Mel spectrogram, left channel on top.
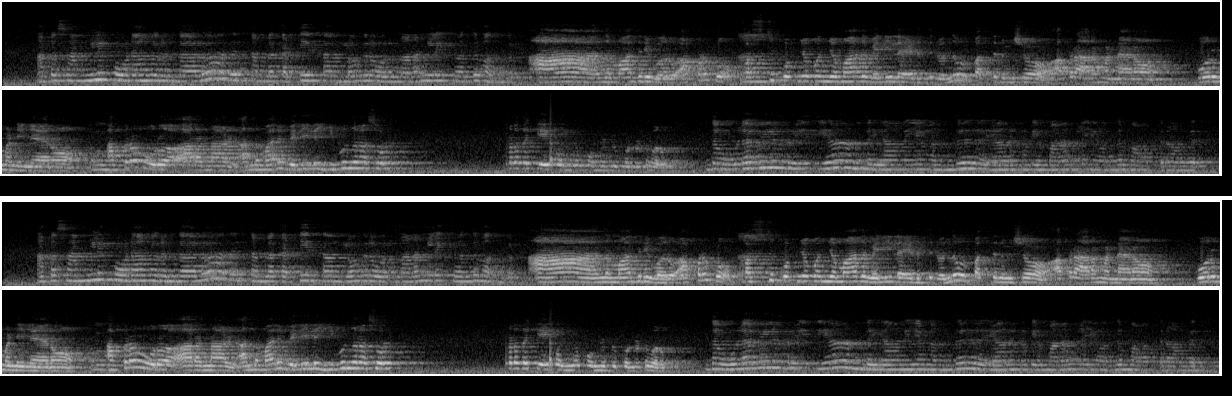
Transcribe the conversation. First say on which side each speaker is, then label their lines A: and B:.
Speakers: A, on the right; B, on the right.
A: அப்ப சங்லி போடாம இருந்தாலும் அது தம்ள கட்டி இருக்காங்ளோங்ற ஒரு மனநிலைக்கி வந்து வந்
B: ஆ அந்த மாதுரி வரு அப்பற கோ ஃபஸ்ட்டு
A: ஆ
B: கொஞ்சொ கொஞ்சொ மாத் வெளியில எடுத்துட்டு வந்து ஒரு பத்து நிம்ஷோ அப்புற அரமண் நேரொம் ஒரு மணி நேர் நோ
A: ஓ
B: அப்புரொ ஒரு அர நாள் அந்த மாரி வெளில இவுங்கள சொல் <unintelligible> கே கொஞ்சொ கொன்னுட்டு கொன்னுட்
A: ந்த உளவியல் ரீதியா அந்த யானய வந்து யானைன்னுடிய மரநிலைய வந்து மாத்றாங்க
